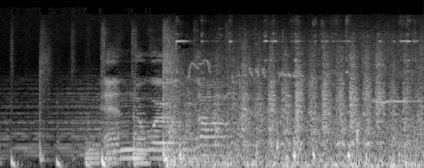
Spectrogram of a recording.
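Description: A dog pants in a few quick breaths at the start, then a dense, steady rumble with rattling clatter takes over and buries the breathing.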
